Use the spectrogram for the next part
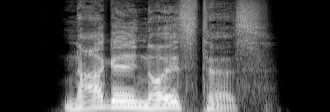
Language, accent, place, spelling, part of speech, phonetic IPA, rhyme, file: German, Germany, Berlin, nagelneustes, adjective, [ˈnaːɡl̩ˈnɔɪ̯stəs], -ɔɪ̯stəs, De-nagelneustes.ogg
- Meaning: strong/mixed nominative/accusative neuter singular superlative degree of nagelneu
